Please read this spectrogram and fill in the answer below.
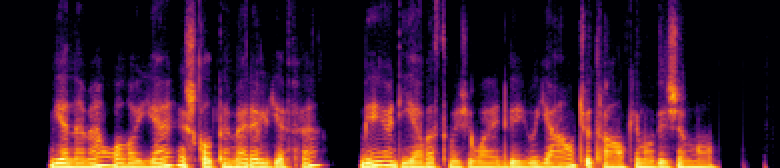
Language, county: Lithuanian, Klaipėda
